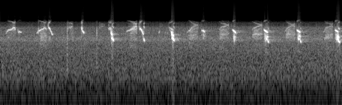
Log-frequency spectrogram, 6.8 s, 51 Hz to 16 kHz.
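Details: Chick of lesser spotted eagle in its nest in Estonia, July 2012, late afternoon, guarding food from the adult male: sharp, descending high whistles, some doubled, coming about once per second above constant background hiss.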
